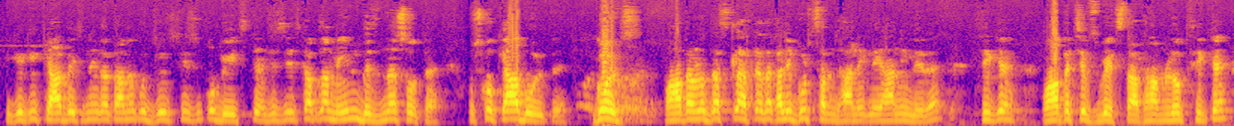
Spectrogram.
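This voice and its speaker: In a classroom lecture mixing Hindi and English, a male accounts teacher speaks in a high voice at a racing pace, frequently checking "ठीक है?" and quizzing his students. The audio sounds dull.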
